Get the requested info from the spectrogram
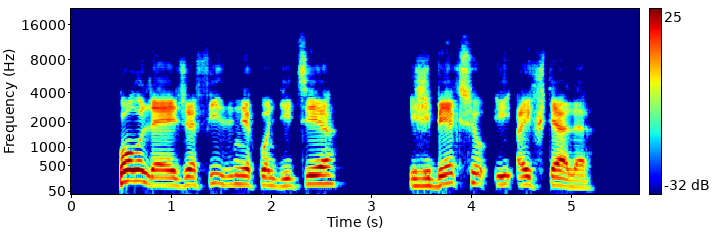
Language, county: Lithuanian, Panevėžys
